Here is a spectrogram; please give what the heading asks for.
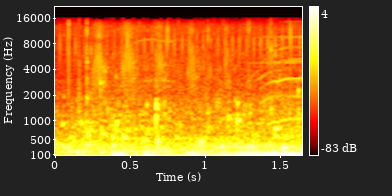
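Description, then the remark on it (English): Killer whales hunting in Norway whistle and click underwater, the thin rising whistles and scattered clicks sitting faintly over a steady, loud wash of low rumbling water noise. No one speaks. “These are the whistles and clicks of killer whales hunting in Norway.”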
